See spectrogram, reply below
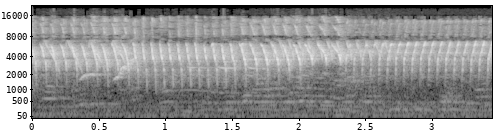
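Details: Canary song for training and luring other canaries, here a sustained, very rapid rolling trill, buzzy and even, held for the full few seconds.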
